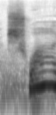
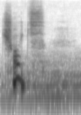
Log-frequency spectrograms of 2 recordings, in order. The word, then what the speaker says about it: choix: Choix is spelled C-H-O-I-X. It's not choice. It's choix.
